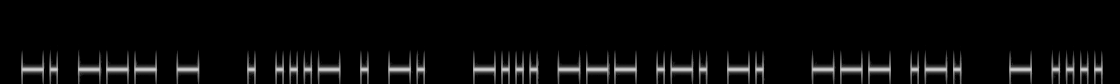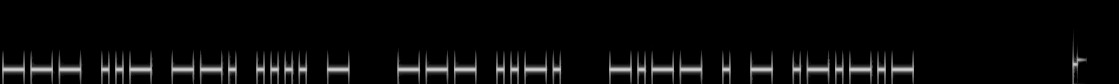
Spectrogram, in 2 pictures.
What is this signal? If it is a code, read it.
Morse code, heard as a keyed tone, about 17 wpm, 700 Hz. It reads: NOT EVEN BORN OR THOUGHT OF YET.
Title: A Sound Of Thunder 17wpm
